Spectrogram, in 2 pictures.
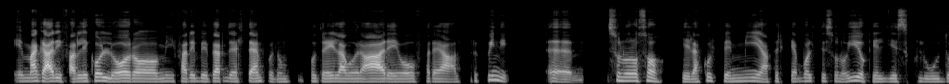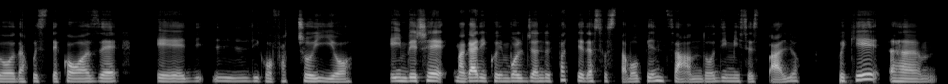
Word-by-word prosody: e 150 Hz, -, -4 dB
magari 155 Hz, 0 st, +8 dB
farle 145 Hz, +1 st, +2 dB
con 170 Hz, 0 st, +3 dB
loro 140 Hz, -1 st, +4 dB
mi 145 Hz, +1 st, -6 dB
farebbe 145 Hz, 0 st, -1 dB
perder 145 Hz, -1 st, 0 dB
tempo, 140 Hz, +1 st, +1 dB
e -, -, -12 dB
non 130 Hz, 0 st, -7 dB
p 130 Hz, -, -22 dB
potrei 140 Hz, -2 st, -1 dB
lavorare 135 Hz, -1 st, +5 dB
o 135 Hz, +1 st, -1 dB
fare 135 Hz, 0 st, -6 dB
altro. 130 Hz, +3 st, -1 dB
E -, -, -23 dB
quindi, 205 Hz, -8 st, -2 dB, 0.4 s
ehm, -, -, -1 dB, 0.2 s
sono 170 Hz, -2 st, -1 dB
lo 170 Hz, -, +4 dB
so, 165 Hz, -4 st, +2 dB, 0.2 s
che 130 Hz, -, -3 dB
la 130 Hz, 0 st, 0 dB
colpa 155 Hz, -1 st, -5 dB
è -, -, -3 dB
mia 150 Hz, -2 st, -2 dB
perché 140 Hz, +2 st, -9 dB
a -, -, -3 dB
volte 155 Hz, +1 st, -6 dB
sono 140 Hz, -2 st, -7 dB
io 165 Hz, +1 st, 0 dB
che 145 Hz, -, -6 dB
li 135 Hz, +1 st, -6 dB
escludo 135 Hz, -1 st, -3 dB
da 135 Hz, 0 st, -4 dB
queste 140 Hz, 0 st, -7 dB
cose 140 Hz, 0 st, +1 dB, 0.4 s
e 140 Hz, -2 st, 0 dB
d 150 Hz, +2 st, -12 dB, 0.2 s
l 150 Hz, -1 st, -6 dB
dico: 150 Hz, -2 st, -6 dB
"Faccio 150 Hz, +2 st, -3 dB
io". 135 Hz, -3 st, -1 dB, 0.3 s
E 155 Hz, -, -1 dB
invece 165 Hz, +1 st, +3 dB
magari 160 Hz, +1 st, +5 dB
coinvolgendo 150 Hz, 0 st, -1 dB
infatti 180 Hz, +3 st, -4 dB
adesso 150 Hz, +1 st, -3 dB
stavo 135 Hz, -2 st, -4 dB
pensando, 135 Hz, -5 st, -2 dB
dimmi 150 Hz, 0 st, -6 dB
se 135 Hz, -3 st, -7 dB
sbaglio, 135 Hz, +4 st, -1 dB, 0.3 s
poiché, 210 Hz, +8 st, +2 dB
ehm, 135 Hz, -3 st, -1 dB
145 Hz, 185 wpm, -24 LUFS, 135-155 Hz, 0.4 s, magari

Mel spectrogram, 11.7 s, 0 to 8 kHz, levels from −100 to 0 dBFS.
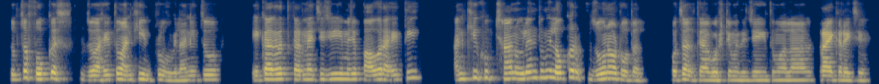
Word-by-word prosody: तुमचा 175 Hz, +7 st, +1 dB
फोकस 195 Hz, +2 st, +4 dB, 0.3 s
जो 160 Hz, -, +1 dB
आहे 165 Hz, +2 st, +1 dB
तो 190 Hz, -, +3 dB
आणखी 170 Hz, +2 st, +1 dB
इम्प्रूव्ह 165 Hz, -2 st, -4 dB
होईल 135 Hz, 0 st, -4 dB
आणि 150 Hz, +3 st, -4 dB
जो 170 Hz, 0 st, -2 dB, 0.5 s
एकाग्रत 185 Hz, +2 st, +4 dB
करण्याची 175 Hz, +1 st, 0 dB
जी 190 Hz, +2 st, +1 dB
म्हणजे 190 Hz, 0 st, +1 dB
पॉवर 165 Hz, +3 st, +2 dB
आहे 165 Hz, 0 st, 0 dB
ती 230 Hz, +2 st, -3 dB, 0.5 s
आणखी 195 Hz, +6 st, -2 dB
खूप 225 Hz, -2 st, -5 dB
छान 200 Hz, +1 st, +2 dB
होईल 200 Hz, +1 st, +3 dB
आणि 230 Hz, +1 st, 0 dB
तुम्ही 240 Hz, 0 st, 0 dB
लवकर 210 Hz, +4 st, +4 dB, 0.2 s
झोन 195 Hz, +4 st, +3 dB
आउट 200 Hz, -4 st, +3 dB
होताल 150 Hz, -3 st, -3 dB, 0.4 s
पोहोचाल 155 Hz, 0 st, +1 dB
त्या 150 Hz, -1 st, +1 dB
गोष्टीमध्ये 145 Hz, 0 st, -2 dB
जे 150 Hz, 0 st, -2 dB
तुम्हाला 150 Hz, 0 st, -2 dB, 0.2 s
ट्राय 160 Hz, 0 st, +7 dB
करायची 140 Hz, -2 st, -1 dB
आहे. 135 Hz, 0 st, -10 dB
170 Hz, 180 wpm, -23 LUFS, 150-195 Hz, 0.5 s, ट्राय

